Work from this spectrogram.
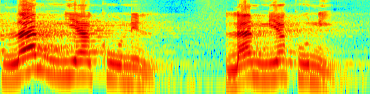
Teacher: mim sukun bertemu dengan huruf ya maka harus dibaca jelas tidak boleh berlama-lama menempelkannya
